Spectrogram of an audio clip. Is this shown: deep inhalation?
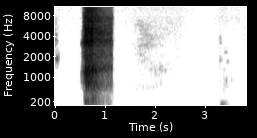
yes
